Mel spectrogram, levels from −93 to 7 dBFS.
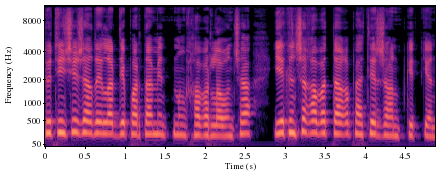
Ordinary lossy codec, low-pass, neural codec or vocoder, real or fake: none; none; none; real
